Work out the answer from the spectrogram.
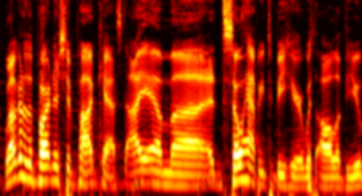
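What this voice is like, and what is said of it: Smiling, laughing voice. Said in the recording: “I'm smiling. I think you can hear it in my voice uh, and laughing”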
